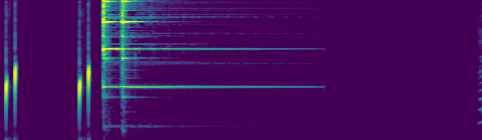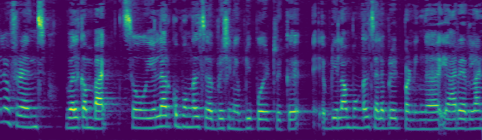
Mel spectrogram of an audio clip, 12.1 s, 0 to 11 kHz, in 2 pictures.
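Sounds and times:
bell-like chime: 1.3s - 4.1s.

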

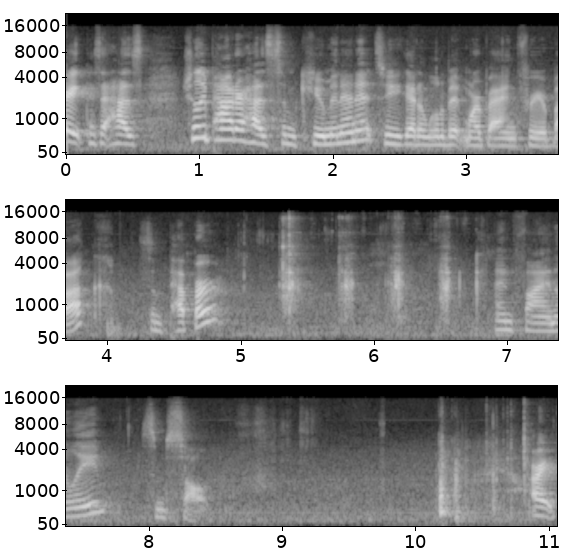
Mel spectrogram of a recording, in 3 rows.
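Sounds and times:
pepper mill grinding: 5.0s - 7.0s.

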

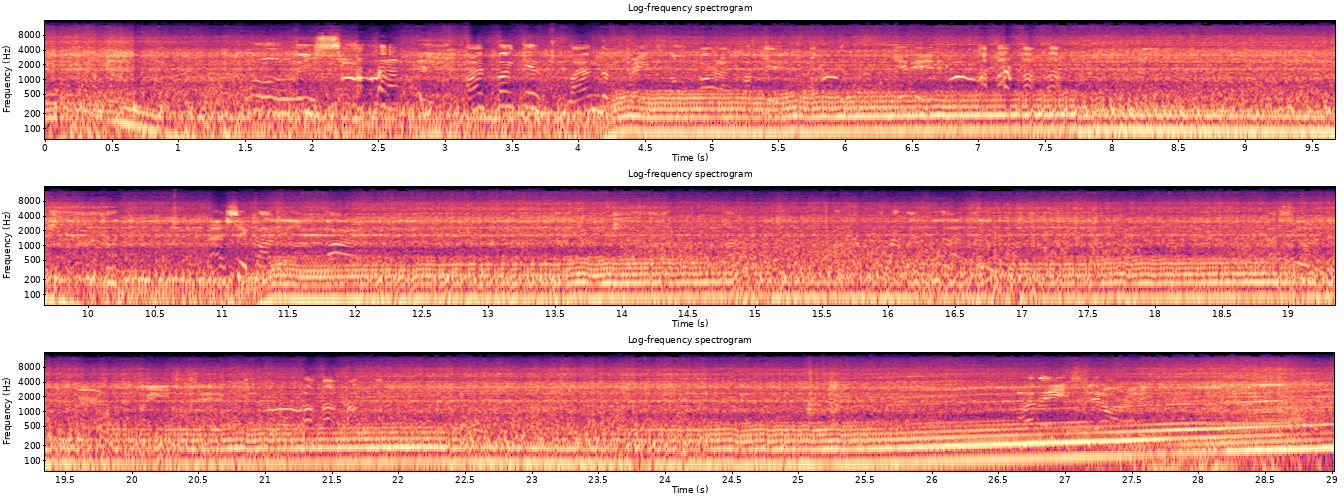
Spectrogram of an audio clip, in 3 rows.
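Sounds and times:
motorcycle engine accelerating: 0.0s - 29.0s.

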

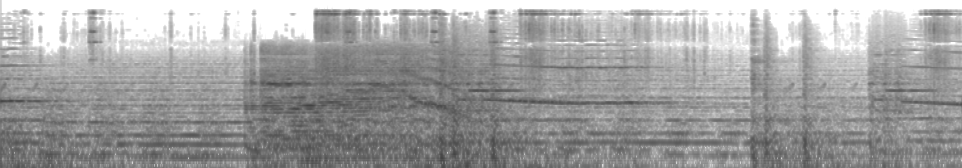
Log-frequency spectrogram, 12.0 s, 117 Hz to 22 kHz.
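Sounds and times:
film score held tones: 0.0s - 12.0s.

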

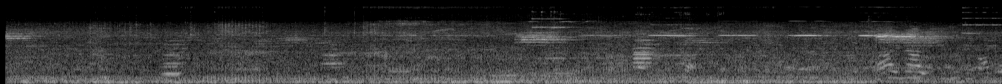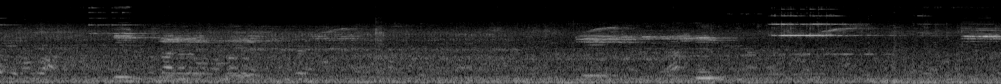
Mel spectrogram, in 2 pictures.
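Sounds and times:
traffic engines rumbling: 0.1s - 20.0s
vehicle horns tooting: 1.6s - 2.0s, 5.0s - 9.6s, 15.7s - 17.5s, 19.6s - 20.0s.

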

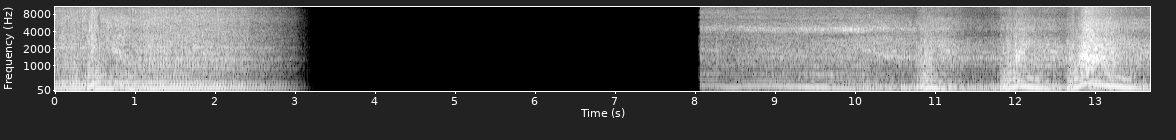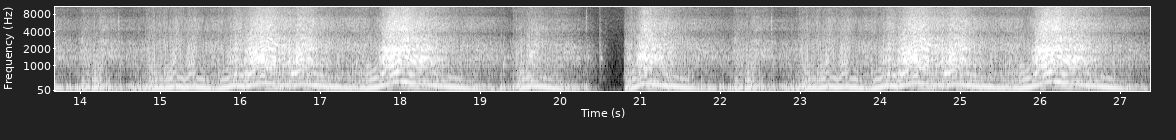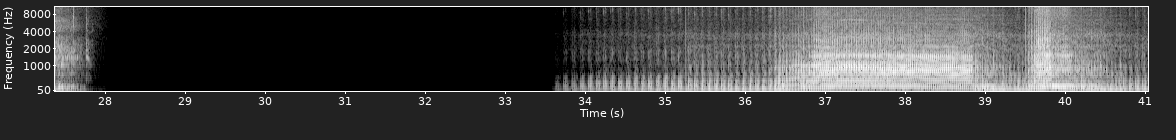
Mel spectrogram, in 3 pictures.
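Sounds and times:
motorcycle engine revving: 0.0s - 3.2s, 8.1s - 27.8s, 33.6s - 41.0s.

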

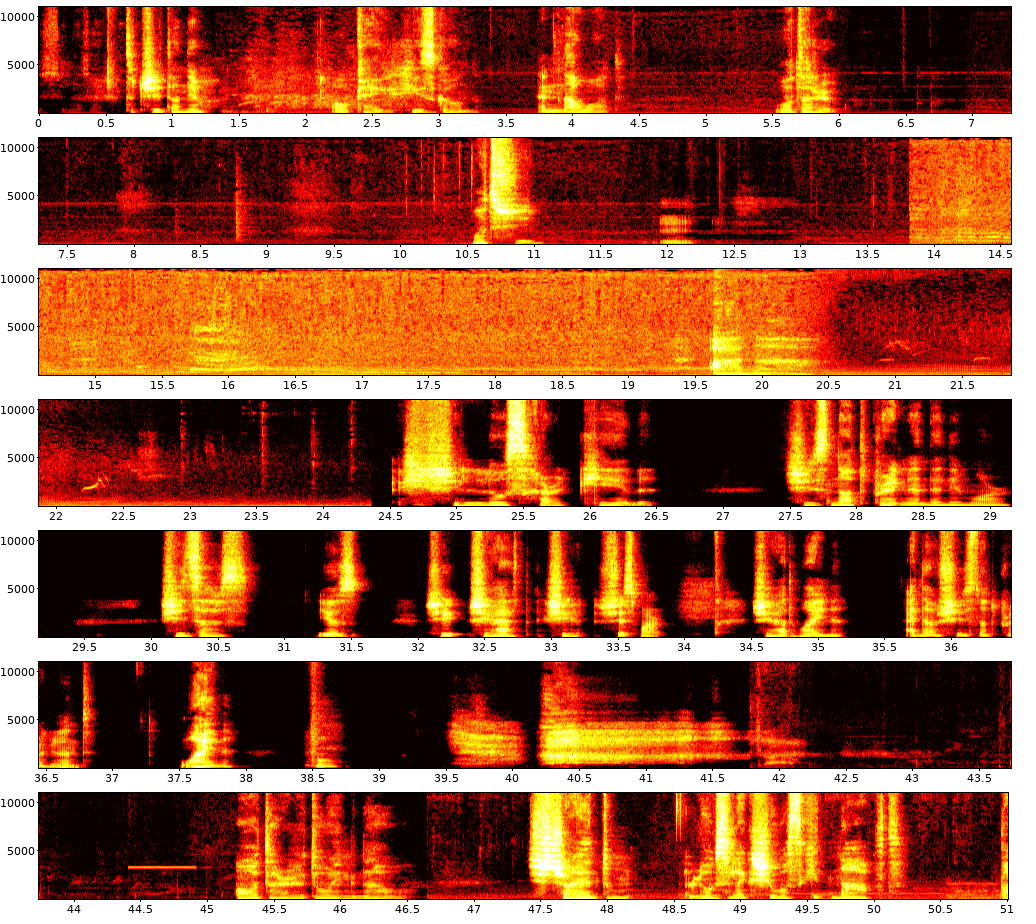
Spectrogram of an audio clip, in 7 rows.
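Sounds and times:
film soundtrack drone: 1.4s - 24.4s, 45.4s - 51.0s
man screaming: 13.8s - 17.5s.

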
